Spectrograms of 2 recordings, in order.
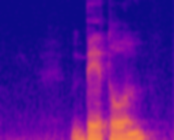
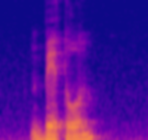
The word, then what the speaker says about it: বেতন: দাগর সাগর নাগর আদর বেতন এখানে রয়েছে একার মাঝখানে ত অন্তর্ভুক্ত অ এর আগে বয় একার রয়েছে সেজন্য মাঝখানে ত টি ও বা ওকার মত হয়েছে বেতন চেতন কেশর শোধন ধ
